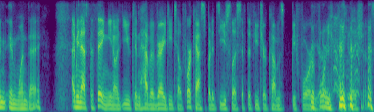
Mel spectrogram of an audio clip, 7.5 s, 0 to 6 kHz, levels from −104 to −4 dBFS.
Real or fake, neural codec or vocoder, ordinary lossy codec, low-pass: real; none; Opus, 16 kbps; 5.4 kHz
